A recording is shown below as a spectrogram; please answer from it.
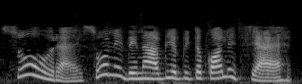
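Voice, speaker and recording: Scolding, doting cartoon mom, high voice, muffled audio. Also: female voice, wildly swooping pitch, moderate pace, a bit bright, soft background music, heavily acted. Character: doting, scolding middle-aged mother.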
